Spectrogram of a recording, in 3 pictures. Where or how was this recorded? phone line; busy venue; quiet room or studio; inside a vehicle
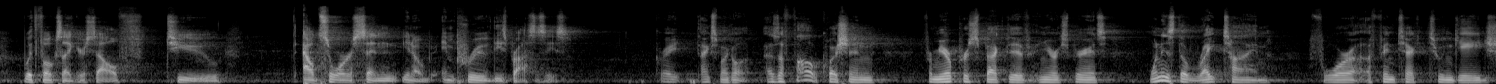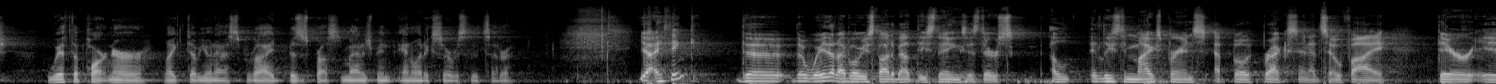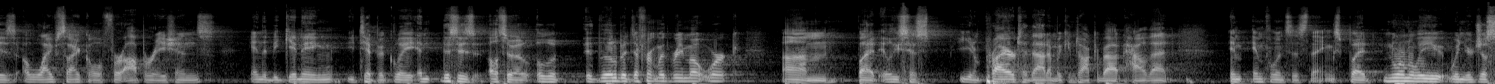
busy venue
